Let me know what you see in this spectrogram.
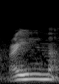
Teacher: عین جو ہے وہ وسط حلق سے ادا کرتے ہوئے لام کے ساتھ ملائیں گے ، اور میم جب ساکن کیا تو میم کیا ہوا وقف،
